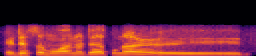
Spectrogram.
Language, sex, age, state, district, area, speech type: Assamese, male, 30-45, Assam, Charaideo, urban, conversation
